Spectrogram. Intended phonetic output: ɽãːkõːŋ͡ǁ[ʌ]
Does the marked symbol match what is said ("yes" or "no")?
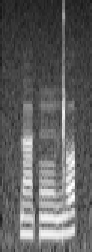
no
